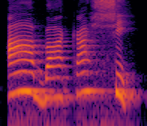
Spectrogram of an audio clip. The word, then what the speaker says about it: abacaxi: Então, quando nós pronunciamos, falem lá, abacaxi. Olha lá, quando que a gente puxa, quando a gente coloca mais entonação nessa palavra? Na última sílaba, xi.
